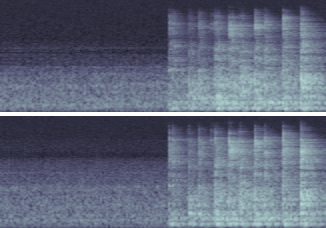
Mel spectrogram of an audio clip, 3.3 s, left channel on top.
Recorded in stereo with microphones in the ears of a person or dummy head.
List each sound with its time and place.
1.7 s typing on a keyboard: 25° right (ahead or behind), 1.8 m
